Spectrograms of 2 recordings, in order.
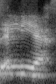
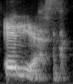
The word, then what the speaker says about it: Elias: Se escribe así, sin acento, no es Elías, es Elias.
